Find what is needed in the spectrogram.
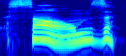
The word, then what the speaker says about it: Psalm: For example, in the Bible, there's the book of Psalms with an S, but if you're reading just one, you say it like Psalm, no S.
